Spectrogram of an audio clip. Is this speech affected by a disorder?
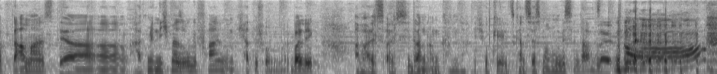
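No.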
